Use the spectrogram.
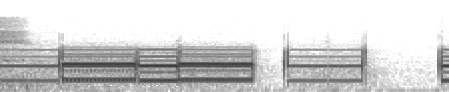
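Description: An electronic telephone ringing before the Utopías voicemail greeting: three loud, steady buzzing tone bursts with short gaps between them, the last one cut off. No one speaks.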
